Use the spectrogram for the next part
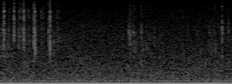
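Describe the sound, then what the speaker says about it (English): Keys click on a computer keyboard in short, quick clusters of taps, faint and close, over a low steady electrical hum while a form field is filled in; no one speaks. "Let's type in servlet"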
